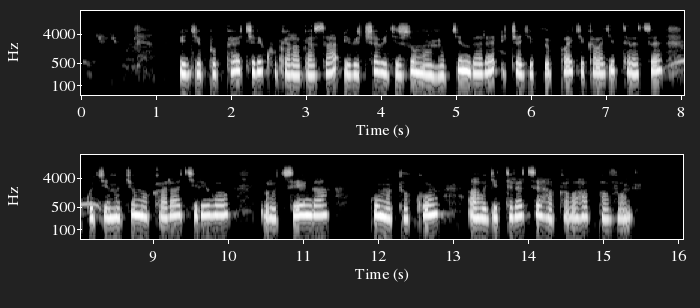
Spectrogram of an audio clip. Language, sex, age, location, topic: Kinyarwanda, female, 25-35, Musanze, education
